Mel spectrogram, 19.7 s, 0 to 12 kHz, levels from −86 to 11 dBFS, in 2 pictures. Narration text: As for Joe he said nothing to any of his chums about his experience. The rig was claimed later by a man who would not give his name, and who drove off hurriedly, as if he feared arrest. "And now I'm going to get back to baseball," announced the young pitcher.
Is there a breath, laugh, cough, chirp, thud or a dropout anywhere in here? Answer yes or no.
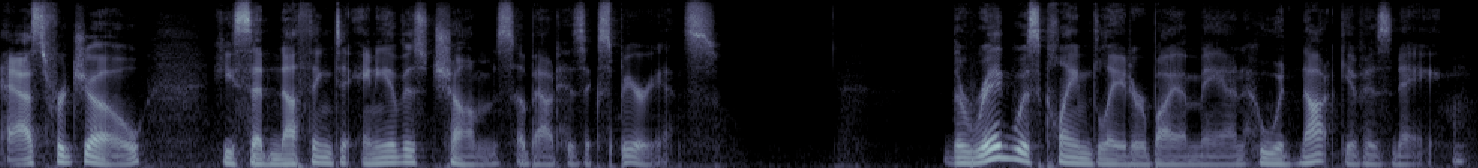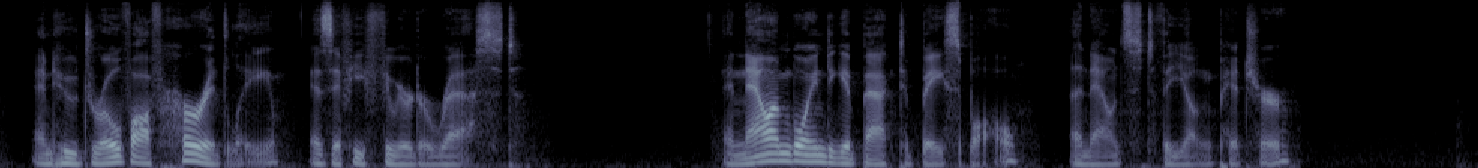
no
